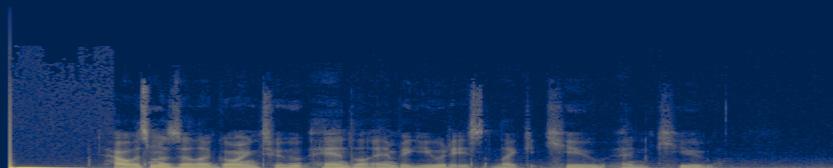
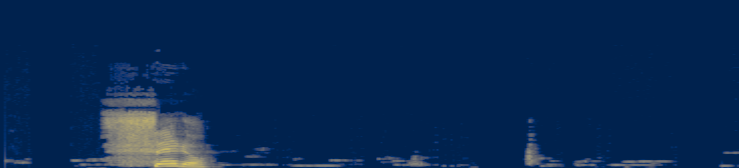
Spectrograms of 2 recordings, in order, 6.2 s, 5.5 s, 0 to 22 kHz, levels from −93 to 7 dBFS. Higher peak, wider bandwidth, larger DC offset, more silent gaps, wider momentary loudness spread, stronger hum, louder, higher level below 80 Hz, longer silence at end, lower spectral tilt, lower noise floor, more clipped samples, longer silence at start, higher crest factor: about the same, 0 dBFS vs -2 dBFS; about the same, 10.5 kHz vs 10 kHz; neither; second, none vs 2.72-2.81 s, 3.58-3.92 s; second, 12 LU vs 27 LU; neither; second, -32 LUFS vs -14 LUFS; first, -32 dBFS vs -70 dBFS; second, 0 s vs 1.55 s; first, -6.5 dB/octave vs 0.5 dB/octave; about the same, -55 dBFS vs -57 dBFS; first, 0.2% vs under 0.1%; second, 0.05 s vs 0.75 s; about the same, 20 dB vs 20 dB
